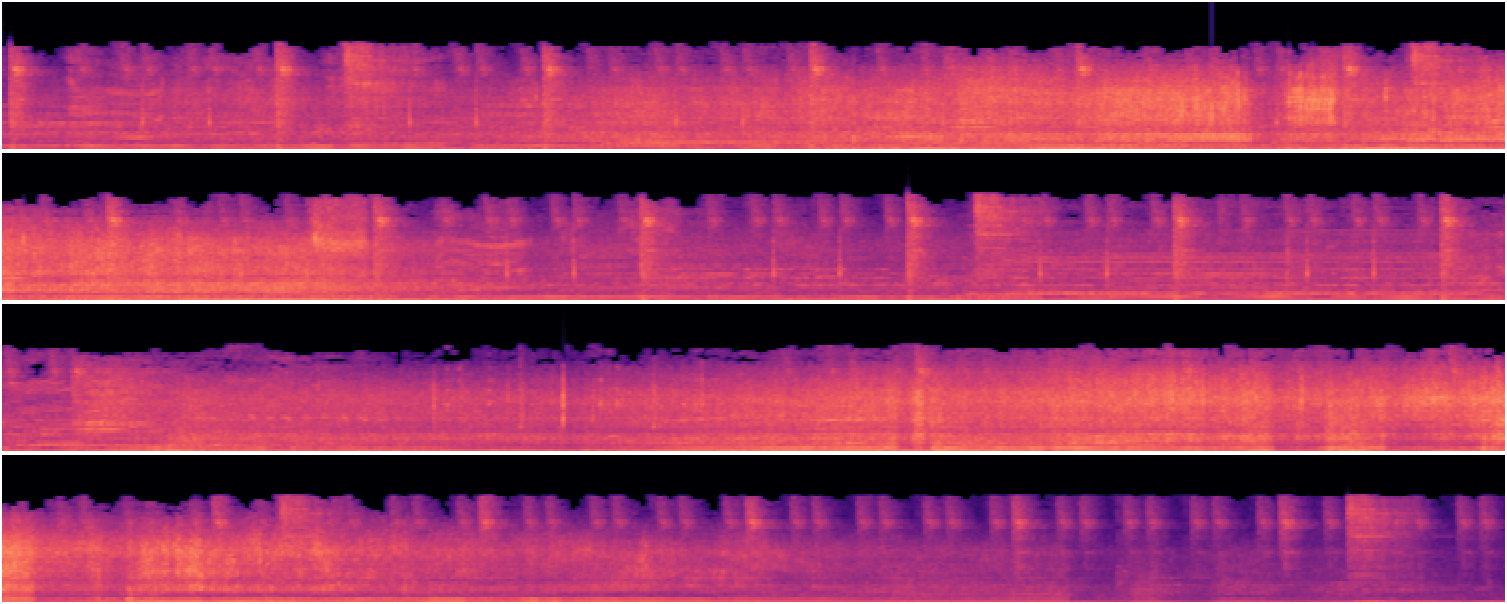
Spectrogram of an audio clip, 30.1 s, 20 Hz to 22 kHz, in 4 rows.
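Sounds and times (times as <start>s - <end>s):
rally car engine revving: 0.0s - 30.0s.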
